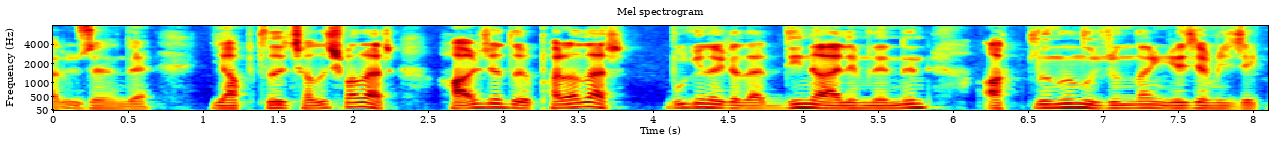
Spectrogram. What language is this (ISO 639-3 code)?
tur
